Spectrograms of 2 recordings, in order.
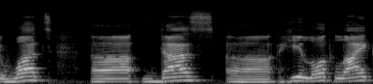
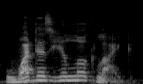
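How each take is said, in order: First: It is read with pauses and fillers between words. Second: It is read smoothly without breaks between words. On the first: The speaker calls it wrong. "They just have maxes be- between the words" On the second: The speaker calls it right. "So that's it"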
